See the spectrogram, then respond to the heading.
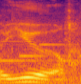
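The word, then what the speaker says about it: Eure: And now that's L apostrophe. And then it's E-U-R-E, so Ure. Or similar pronunciation.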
